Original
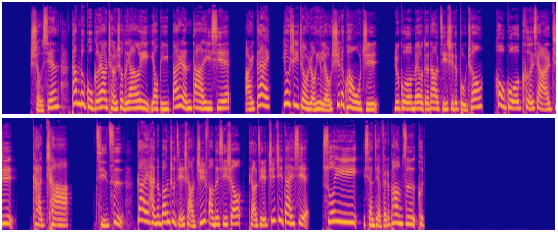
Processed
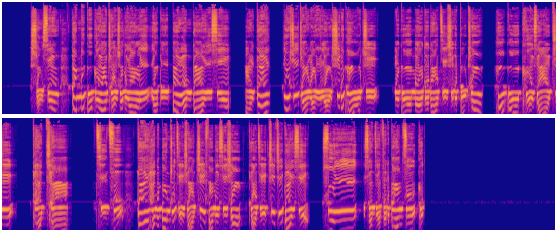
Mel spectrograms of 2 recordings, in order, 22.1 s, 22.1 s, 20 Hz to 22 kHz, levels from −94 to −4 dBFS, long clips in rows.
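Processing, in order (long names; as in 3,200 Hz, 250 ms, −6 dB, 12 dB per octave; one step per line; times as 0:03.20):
frequency inversion band by band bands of 1,000 Hz
RIAA equalisation recording
level −3.5 dB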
